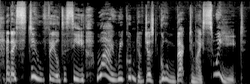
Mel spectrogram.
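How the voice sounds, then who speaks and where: A prim, affectionate male angel performed by a woman narrator in a storybook. He speaks with fussy, old-fashioned politeness and a very lively rise and fall. The recording is dry and close. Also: high voice, slow, no echo, pitched above the performer's own voice, full character voice. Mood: fretful.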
